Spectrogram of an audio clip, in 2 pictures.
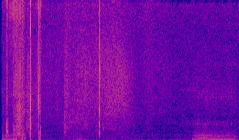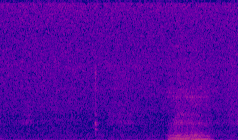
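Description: Two long, low, rumbling snores about four seconds apart, with a few sharp clicks and faint room noise early on. Ordinary snoring.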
